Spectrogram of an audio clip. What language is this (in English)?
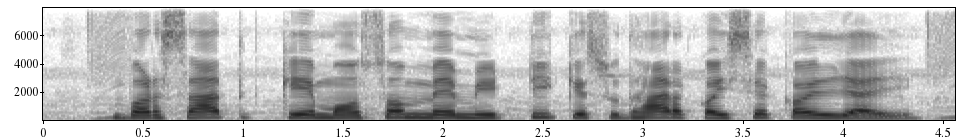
Bhojpuri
